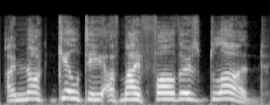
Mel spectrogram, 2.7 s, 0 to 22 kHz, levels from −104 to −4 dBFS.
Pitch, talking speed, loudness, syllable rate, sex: 210 Hz, 155 wpm, -16 LUFS, 3.5 syllables/s, male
